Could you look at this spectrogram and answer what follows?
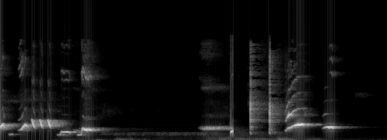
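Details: Varied whistled shama phrases, used to coax other birds into song, with short trills and slurred notes, a pause, then sharp clicks and a rising whistle; quiet between bursts.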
